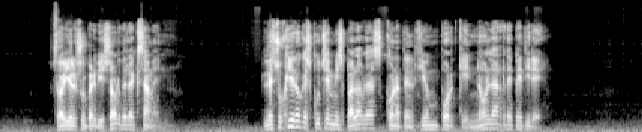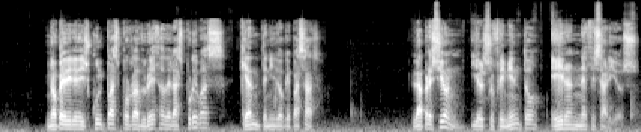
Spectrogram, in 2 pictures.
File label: spanish tv shows, spanish voice actors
